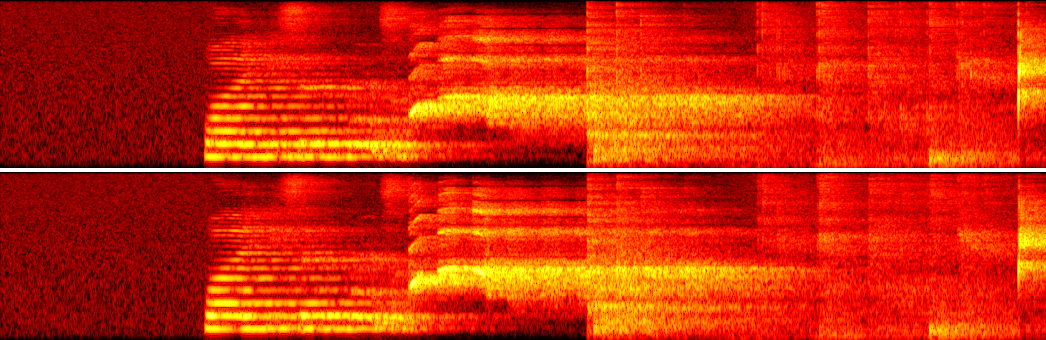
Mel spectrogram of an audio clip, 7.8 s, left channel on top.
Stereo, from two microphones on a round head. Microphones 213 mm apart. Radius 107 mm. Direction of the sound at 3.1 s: 35° right (ahead or behind).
